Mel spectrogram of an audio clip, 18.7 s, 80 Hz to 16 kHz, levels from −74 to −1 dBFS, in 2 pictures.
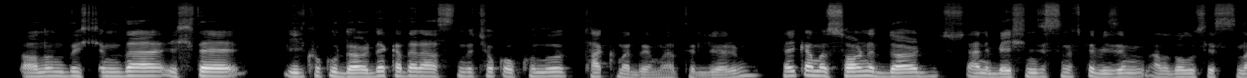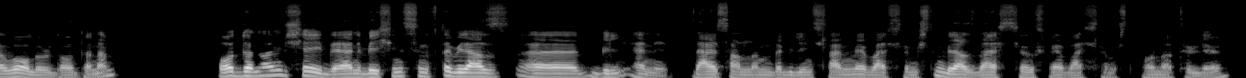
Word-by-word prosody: Onun 155 +1 0
dışında, 155 +2 +3
işte, 155 0 +5 0.3
ilkokul 150 +1 -2
4'e 135 +4 +5
kadar 160 -1 +2
aslında 150 0 -1
çok 155 -1 -4
okulu 145 +2 -1
takmadığımı 110 -8 -4
hatırlıyorum 105 - -5
pek 165 +2 0
ama 170 -3 +5
sonra 160 -4 +3
4, 145 +2 +2
hani 130 -5 -1
5'inci 135 +3 -1
sınıfta 140 +1 -5
bizim 130 +3 -2
anadolu 120 +1 -1
lisesi 125 0 -6
sınavı 120 0 0
olurdu 100 -7 +1
o 95 -2 -3
dönem. - - -4 0.7
O 160 -1 +4
dönem 170 +4 +3
şeydi, 140 -10 +1
hani, 115 +1 +3
5'inci 125 +5 0
sınıfta 150 +1 0
biraz, 135 -3 +4
ııı, 125 -1 +2
bil 125 -1 -5
hani, 95 -9 -5 0.2
ders 105 +1 0
anlamında 100 -1 -4
bilinçlenmeye 100 +2 -4
başlamıştım. 100 - -5
Biraz 110 -4 +3
ders 100 -1 -2
çalışmaya 100 -1 -5
başlamıştım, 90 -1 -10
onu - - -6
hatırlıyorum. 90 +10 -7
130 Hz, 145 wpm, -23 LUFS, 110-150 Hz, 0.7 s, işte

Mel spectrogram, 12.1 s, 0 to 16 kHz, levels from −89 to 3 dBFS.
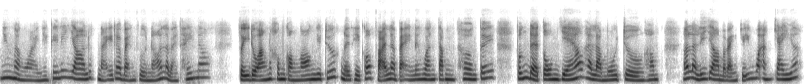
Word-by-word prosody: Nhưng 280 +1 +1
mà 250 - +4
ngoài 180 -4 -5
những 180 +3 -4
cái 260 0 -3
lý 295 +2 -5
do 225 -5 +1
lúc 260 +5 -2
nãy 200 -1 -3
ra 245 +2 0
bạn 185 -3 -3
vừa 185 -4 -2
nói 170 +8 -2
là 250 -1 -1
bạn 160 -5 -5
thấy 230 +8 -2
nó 295 +2 -6 0.4
vị 195 -1 +5
đồ 200 - +3
ăn 185 +2 +3
nó 225 - +3
không 225 -1 +4
còn 185 -3 -1
ngon 195 +3 +3
như 225 +1 +4
trước 280 +7 -4
nữa 210 -5 +1
thì 200 -2 0
có 245 +7 0
phải 260 - +1
là 230 0 +2
bạn 195 0 -3
đang 210 +2 0
quan 210 0 +1
tâm 210 -1 0
hơn 220 -3 +1
tới 265 +5 -3 0.3
vấn 260 +3 +2
đề 220 -7 +5
tôn 215 +1 +3
giáo, 220 +8 +3
hay 255 -6 0
là 195 -3 +3
môi 190 +3 0
trường 185 -4 0
hông? 200 +4 -2 0.4
Đó 250 - +3
là 265 0 +1
lý 220 0 +2
do 225 -5 +1
mà 175 -3 -3
bạn 165 +1 -2
chuyển 225 +10 -4
qua 270 - 0
ăn 220 -2 -3
chay 220 0 +2
á. 285 +5 -2
215 Hz, 285 wpm, -18 LUFS, 190-250 Hz, 0.4 s, vị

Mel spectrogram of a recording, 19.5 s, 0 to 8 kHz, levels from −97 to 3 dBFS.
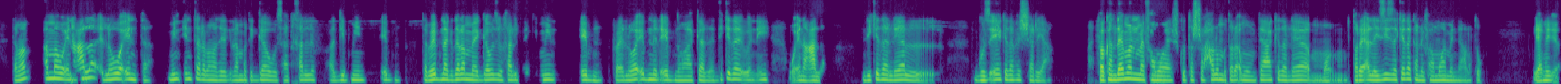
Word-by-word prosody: تمام؟ 195 +9 0 0.2
أما 215 0 +5
وإن 185 -3 +3
علا 210 +8 +2
اللي 175 +1 +1
هو 195 0 +5
أنت، 175 -7 -1 0.2
مين 180 +2 0
أنت 195 0 -1
لما 165 -3 0
لما 155 +1 -2
تتجوّز، 150 -1 -3
هتخلّف، 160 +3 -4
هتجيب 155 +3 -4
مين؟ 165 -1 0 0.2
ابن، 160 -3 -6 0.3
طَب 155 +1 +1
ابنك 180 -1 +4
ده 180 +2 +3
لما 180 -3 +3
يتجوّز 170 +2 0
ويخلّف 165 0 -2
هيجيب 170 - -16
مين؟ 175 0 +1 0.3
ابن، 155 -4 +1
فاللي 150 +2 -1
هو - - +4
ابن 180 -1 +2
الابن 155 -3 0
وهكذا. 145 0 -2
دي 145 +4 -9
كده 190 -1 +1
وإن 165 - -4
إيه؟ 175 0 -2 0.2
وإن 150 0 -1
علا، 140 -1 +2 0.5
دي 155 +1 -1
كده 180 +1 +2
اللي 160 0 +1
هي 170 - +4
ال 160 -3 -2 0.6
الجزئية 155 +4 +2
كده 170 -1 0
في - - -5
الشريعة. 145 -3 -2 0.6
فكانوا 165 +2 +6
دايمًا 190 +3 +7
ما 185 -3 +5
يفهموهاش، 155 -2 0
كنت 155 0 -6
أشرحها 155 +3 +1
لهم 175 -1 +2
بطريقة 155 0 -2
مُمْتِعَة 160 +1 0
كده 160 -1 -2
اللي 155 0 -3
هي 160 0 +2
م 145 -2 -5 0.2
بطريقة 155 0 +2
لذيذة 170 +2 +3
كده 195 +2 +2
كانوا 170 -4 -1
يفهموها 155 +1 0
مني 145 -1 -2
على 145 0 -8
طول. - - -10 0.6
يعني 150 +3 +3
160 Hz, 205 wpm, -23 LUFS, 155-175 Hz, 0.6 s, دايمًا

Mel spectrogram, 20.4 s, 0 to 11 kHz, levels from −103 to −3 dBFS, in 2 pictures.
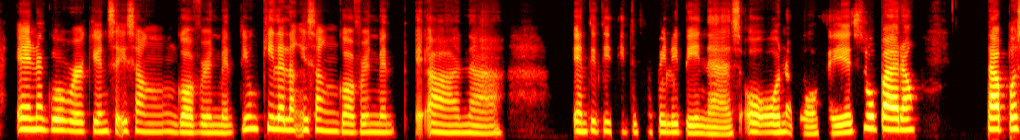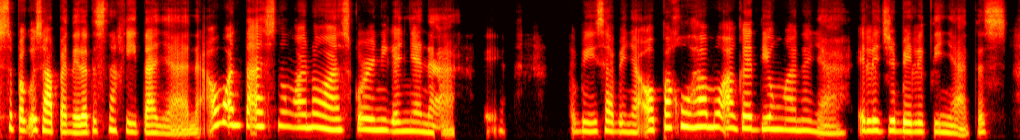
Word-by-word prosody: Eh, 265 0 +5
nagwo-work 240 -5 +2
yun 215 +1 -1
sa - - -4
isang 210 -2 -5
government, 185 -1 -1
yung 280 0 +1
kilalang 265 -3 +2
isang 245 -3 -2
government, 195 0 -3 0.2
e - - -5
ah, 190 -3 0
na 175 -1 -4 0.7
entity 220 0 -1
dito 195 -1 -13
sa 195 - -17
Pilipinas, 175 -6 -2
oo, 195 -2 +3
na 200 - -3 0.2
office. 175 +5 -1
So, 285 -1 +7
parang 255 -2 +9 0.7
tapos 270 +1 +8
napag-usapan 240 -6 +1
nila. 185 +1 +4
Tapos 230 +3 -6
nakita 200 -6 -2
niya 85 - -5
na, 90 - -6
wow, 365 +6 +2
"Ang 360 - -2
taas 335 0 0
no'ng 330 -2 -7
ano 310 0 -1
ha, 255 - +2
score 260 -2 -2
ni 245 0 -2
ganyan, 215 -2 -4
ah." - - -6 0.4
Eh, 250 -4 -18 0.7
sabay 215 0 -5
sabi 210 -2 -3
niya, - - -4
oo, 245 - +3
"Pakuha 320 +1 +2
mo 310 -2 0
agad 285 -2 0
yong 265 -2 -2
ano 240 -1 -4
niya, 180 -3 -8
eligibility 215 -3 -1
niya. 165 -7 -6
Tas, 100 +1 -7
215 Hz, 155 wpm, -25 LUFS, 195-260 Hz, 0.7 s, parang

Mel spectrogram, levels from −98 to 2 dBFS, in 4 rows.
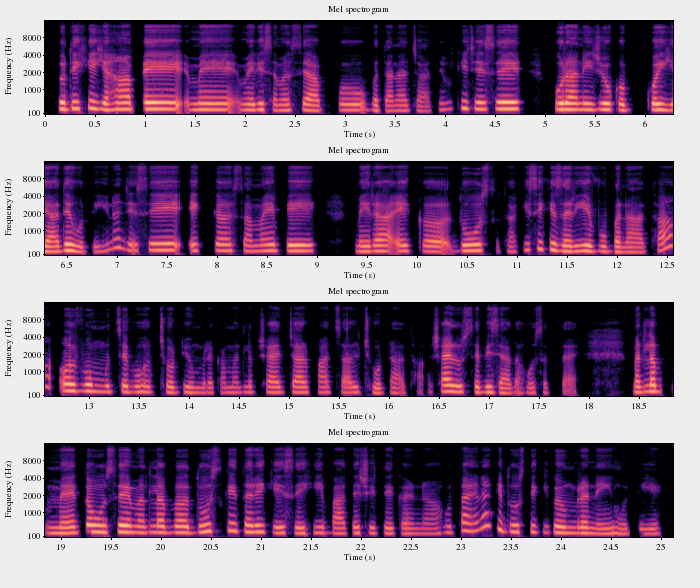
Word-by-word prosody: तो 255 - +10
देखिए, 270 +3 +1
यहाँ 250 0 +3
पे 255 0 +7
मैं 235 0 +1
मेरी 220 +1 +1
समस्या 210 -1 -4
आपको 215 +2 -5
बताना 200 0 -8
चाहती 195 +2 -17
हूँ 245 - -16
कि 285 - +1
जैसे, 260 +1 +6 0.4
पुरानी 240 -1 +6
जो 235 0 +4
कब 215 0 -1 0.2
कोई 230 -1 +6
यादें 200 +4 +5
होती 195 -2 -2
हैं 230 - -13
ना 345 - -8
जैसे 250 -2 -3 0.3
एक 235 +1 -4 0.3
समय 220 +1 -3
पे 220 0 +3 0.4
मेरा 210 +2 -1
एक 215 0 -5 0.4
दोस्त 230 +1 +2 0.2
था, 190 - -13
किसी 255 +7 -8
के 270 -2 0
ज़रिए 215 0 +3
वो 205 -1 -6
बना 180 -2 -4
था 235 +6 -9 0.2
और 260 -1 +5
वो 250 0 +2
मुझसे 230 -1 -4
बहुत 220 -1 -6
छोटी 205 0 -5
उम्र 190 -1 -9
का 195 - -18
मतलब 200 +2 -13
शायद 205 -1 -5
4-5 205 0 -7
साल 205 0 -8
छोटा 190 -1 -11
था, - - -27
शायद 240 -1 +3
उससे 225 -1 -2
भी 210 +1 0
ज़्यादा 195 -1 -8
हो 185 - -11
सकता 185 -1 -22
है। - - -21 0.6
मतलब 230 +2 +2
मैं 215 +1 0
तो 265 - +7
उसे 255 0 +6
मतलब 240 0 -2 0.2
दोस्त 280 +3 +1
के 305 - 0
तरीके 255 -4 0
से 215 -1 -7
ही 225 0 -7
बातें-चीतें 205 0 -8
करना, 195 -1 -13
होता 235 +6 -8
है 295 0 -5
ना 465 +5 -3
कि 345 - -2
दोस्ती 260 -2 -5
की 235 0 -20
कोई 240 -1 +2
उम्र 220 -1 -1
नहीं 195 -1 -6
होती 185 -2 -11
है। 190 - -12
220 Hz, 185 wpm, -22 LUFS, 205-240 Hz, 0.6 s, तो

